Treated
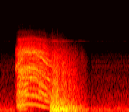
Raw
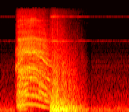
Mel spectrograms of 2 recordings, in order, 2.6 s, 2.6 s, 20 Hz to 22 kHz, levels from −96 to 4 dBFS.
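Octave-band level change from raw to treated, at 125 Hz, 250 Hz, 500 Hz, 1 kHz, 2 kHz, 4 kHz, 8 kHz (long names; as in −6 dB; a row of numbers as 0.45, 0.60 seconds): −4.0 dB, −4.0 dB, −4.0 dB, −4.0 dB, −4.0 dB, −8.5 dB, below −30 dB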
